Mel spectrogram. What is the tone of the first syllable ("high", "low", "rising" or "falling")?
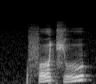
rising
